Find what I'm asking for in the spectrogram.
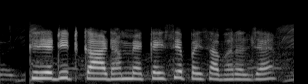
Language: Maithili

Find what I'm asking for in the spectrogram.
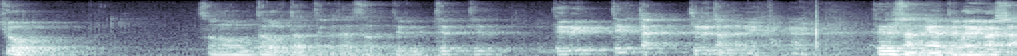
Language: Japanese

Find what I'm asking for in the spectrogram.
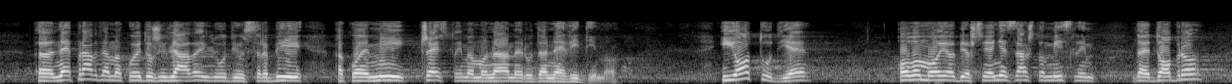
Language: Serbian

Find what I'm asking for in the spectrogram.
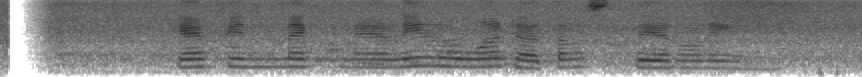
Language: Javanese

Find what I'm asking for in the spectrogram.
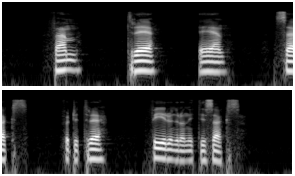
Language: Norwegian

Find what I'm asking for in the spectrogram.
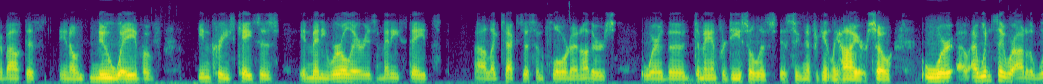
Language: English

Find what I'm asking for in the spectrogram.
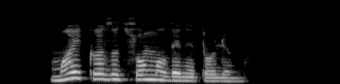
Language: Mari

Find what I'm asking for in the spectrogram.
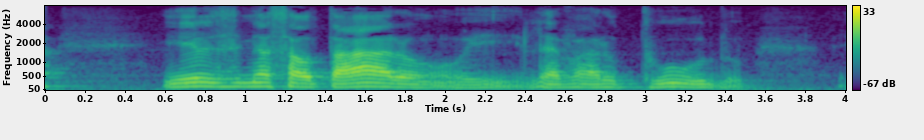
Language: Portuguese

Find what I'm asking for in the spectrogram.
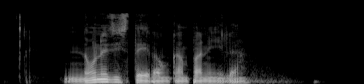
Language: Italian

